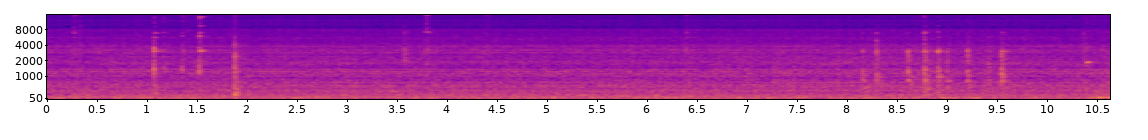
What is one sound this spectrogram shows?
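A metal piston clinks against a honing machine.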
